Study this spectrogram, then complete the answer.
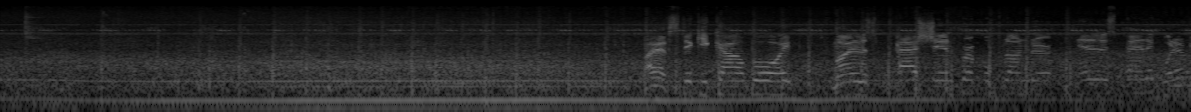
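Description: Footsteps slap on pavement at a brisk pace.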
